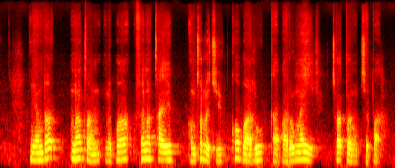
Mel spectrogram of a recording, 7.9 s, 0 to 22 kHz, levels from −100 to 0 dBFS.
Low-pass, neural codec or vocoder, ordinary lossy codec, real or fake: none; codec, 44.1 kHz, 2.6 kbps, DAC; none; fake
